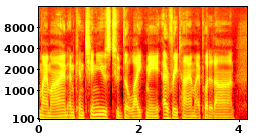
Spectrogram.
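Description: On a very clean recording with a silent background and a dry, close sound with no echo, a man with a plain, everyday voice speaks at a moderate pace, fairly low in pitch with fairly even intonation. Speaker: music journalist and author. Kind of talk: casual chat.

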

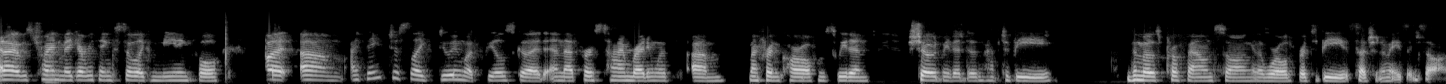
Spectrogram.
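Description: This is a woman with a normal speaking voice. She talks at a medium pitch and a moderate pace. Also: fairly even intonation. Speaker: singer-songwriter. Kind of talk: casual interview chat.

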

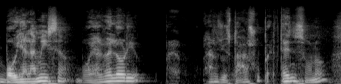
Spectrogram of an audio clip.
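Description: Very wide pitch swings mark a man's fairly high voice. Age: 30s. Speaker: actor. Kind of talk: casual chat.

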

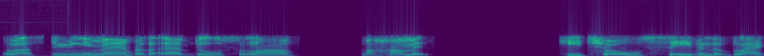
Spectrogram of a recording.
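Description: A man's medium-pitched, ordinary speaking voice with an American accent, at a moderate pace. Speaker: religious community organizer. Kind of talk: radio interview.

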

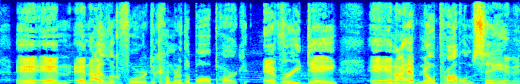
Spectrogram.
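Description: Background noise clearly present, a moderate rate of speech, and ordinary rises and falls in pitch. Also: man. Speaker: baseball TV analyst, former pitcher. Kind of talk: casual sports talk. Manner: animated.

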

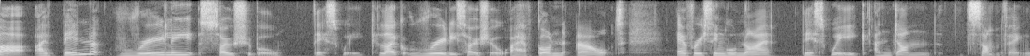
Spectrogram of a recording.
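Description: This woman speaks very slowly, her medium pitch showing ordinary variation. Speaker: podcast host. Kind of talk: casual solo chat.

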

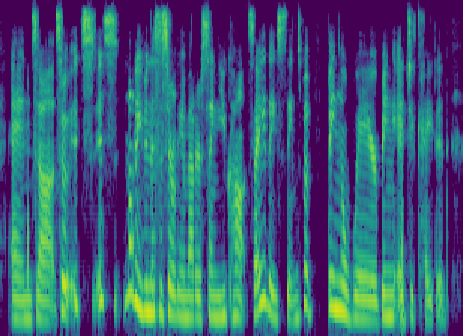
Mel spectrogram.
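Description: A woman with an Australian accent talking at a very fast pace. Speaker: linguist and author. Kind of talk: interview.

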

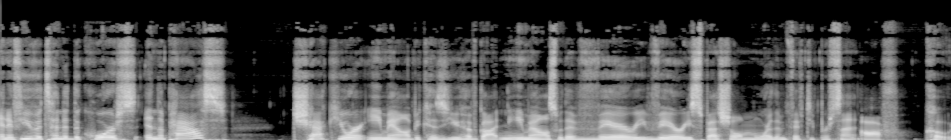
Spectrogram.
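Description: In a plain, everyday voice, a woman speaks at a moderate pace with medium pitch and ordinary pitch variation, on a very clean recording with a silent background. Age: 40s. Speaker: podcast host, life coach and psychotherapist. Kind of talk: solo podcast monologue; course promotion.

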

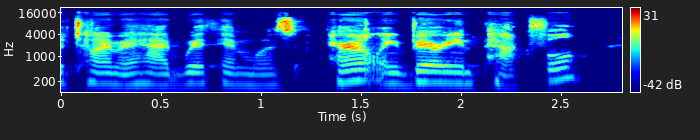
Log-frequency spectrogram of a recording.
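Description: In an American accent, a woman with a fairly low pitch uses an ordinary speaking voice with ordinary pitch variation. The recording is very clean with a silent background and a dry, close sound with no echo. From New Jersey. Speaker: dentist and hobby woodworker. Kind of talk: casual interview.

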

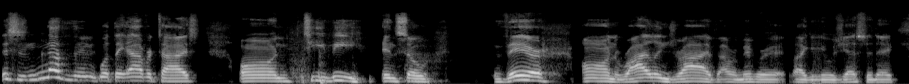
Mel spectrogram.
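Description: A man with an American accent speaks at a fairly slow pace in a fairly high pitch, his tone dark and mellow. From US South, Tennessee. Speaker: inspirational speaker. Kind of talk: testimony.

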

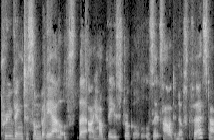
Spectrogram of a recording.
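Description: In an unremarkable speaking voice, a woman talks at medium pitch and a moderate speed. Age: 30s. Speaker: illustrator. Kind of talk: casual chat.

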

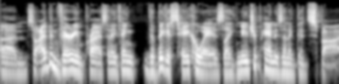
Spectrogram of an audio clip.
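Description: Speaking at a moderate pace, a man has a fairly high pitch. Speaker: podcast host. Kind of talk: casual banter, wrestling podcast discussion. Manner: jokey, profane, animated.

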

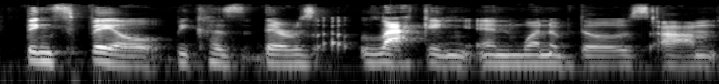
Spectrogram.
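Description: A woman with an American accent, very deep and low in pitch, at a moderate pace. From US, DC area (Alexandria, Virginia). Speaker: relationship podcast guest. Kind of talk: casual chat.

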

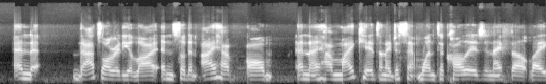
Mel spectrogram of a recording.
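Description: A woman talks with a Californian accent. Her pace is moderate and her pitch variation ordinary. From San Francisco Bay Area. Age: 30s. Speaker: podcast guest. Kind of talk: casual interview. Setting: Skype call while driving. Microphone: Skype call.

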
